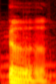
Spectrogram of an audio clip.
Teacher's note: the T sound is made by your tongue touching the teeth, and then there's a sound that's made by the air moving first across the vocal cords and then out the mouth.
